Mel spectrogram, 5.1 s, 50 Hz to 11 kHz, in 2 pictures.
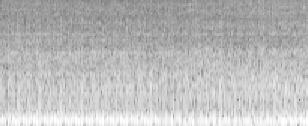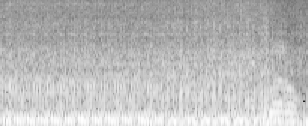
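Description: A Honda CB200T motorcycle engine with a broken camshaft runs steadily in fifth gear, its loud, continuous drone faltering and breaking up briefly before a downshift near the end.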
